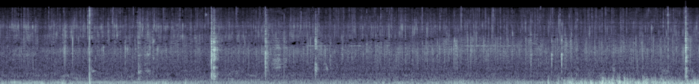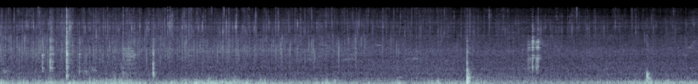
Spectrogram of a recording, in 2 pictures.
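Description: Mutton liver masala frying on an iron tawa over a wood fire as cooked rice is tipped onto it, with a steady sizzle. Scattered sharp clicks of metal on the tawa.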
